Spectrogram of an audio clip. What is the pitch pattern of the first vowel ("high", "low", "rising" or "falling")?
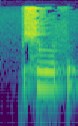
high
